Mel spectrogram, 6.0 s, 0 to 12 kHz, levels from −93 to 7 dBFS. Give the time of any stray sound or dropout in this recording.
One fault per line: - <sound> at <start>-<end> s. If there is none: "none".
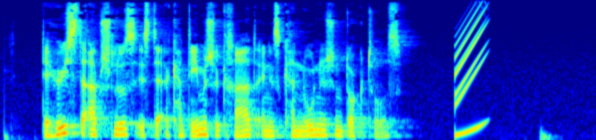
- chirp at 4.5-4.9 s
